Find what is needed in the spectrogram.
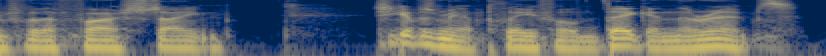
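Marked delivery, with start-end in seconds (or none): none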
